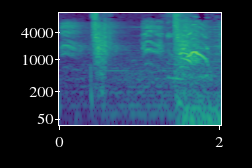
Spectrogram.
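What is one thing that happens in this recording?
A gunshot bangs loudly and echoes.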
